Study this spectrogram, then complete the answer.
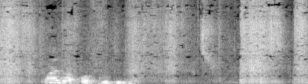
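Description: A plastic bag rustles.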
